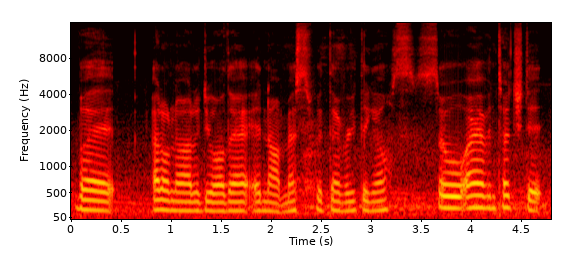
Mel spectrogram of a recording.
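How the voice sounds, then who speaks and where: A woman streaming live, chatting casually and gushing, her voice a little hoarse, with frequent restarts. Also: fairly low pitch, fairly even intonation, fairly quick, mellow, a little hiss or hum. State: slightly hoarse.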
